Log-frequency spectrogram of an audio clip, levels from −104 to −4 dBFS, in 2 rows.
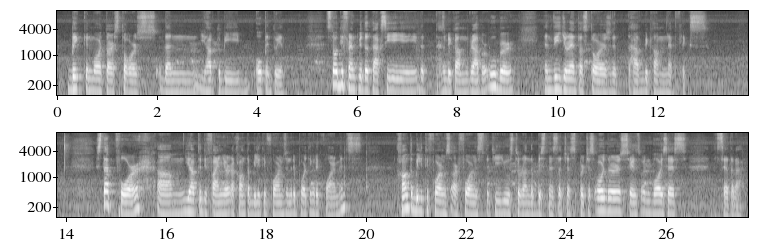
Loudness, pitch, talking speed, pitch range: -19 LUFS, 135 Hz, 140 wpm, 130-145 Hz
